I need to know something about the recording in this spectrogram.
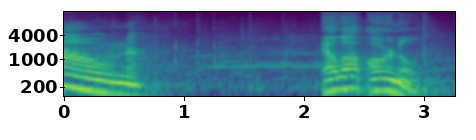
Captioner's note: audience applauding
